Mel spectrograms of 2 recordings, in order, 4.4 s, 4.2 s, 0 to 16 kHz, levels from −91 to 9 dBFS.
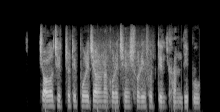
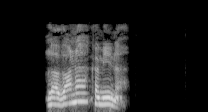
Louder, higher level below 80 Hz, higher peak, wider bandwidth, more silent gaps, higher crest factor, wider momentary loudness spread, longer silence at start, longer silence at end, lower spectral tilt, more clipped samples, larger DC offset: second, -19 LUFS vs -13 LUFS; second, -62 dBFS vs -54 dBFS; about the same, 0 dBFS vs -2 dBFS; about the same, 8 kHz vs 8 kHz; first, 0.57-0.79 s vs none; first, 22 dB vs 14 dB; about the same, 12 LU vs 11 LU; second, 0.5 s vs 0.95 s; second, 0.4 s vs 1.65 s; second, -2 dB/octave vs -6.5 dB/octave; neither; neither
